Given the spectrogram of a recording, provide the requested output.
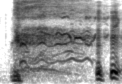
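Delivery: a jerk's laugh in an odd voice; old man laugh. Pretend. Pretending to be an old jerk laughing at someone. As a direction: cackle like a mean old man. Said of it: "laughs at you about it".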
